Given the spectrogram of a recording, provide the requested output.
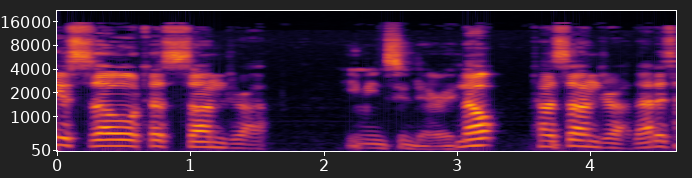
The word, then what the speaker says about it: Tsundere: Yeah, she's a Tassundra. Oh, Burke. She is so Tassundra. You mean Tsundere?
